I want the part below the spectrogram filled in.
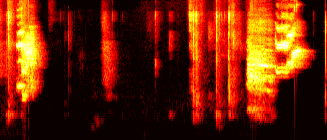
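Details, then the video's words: Harsh, rasping cries from a Major Mitchell's cockatoo while it eats high-protein food: one short screech, quiet clicks and rustles, then a longer drawn-out squawk near the end. "메이저 미첼 코카투의 먹방!"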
